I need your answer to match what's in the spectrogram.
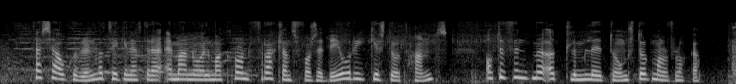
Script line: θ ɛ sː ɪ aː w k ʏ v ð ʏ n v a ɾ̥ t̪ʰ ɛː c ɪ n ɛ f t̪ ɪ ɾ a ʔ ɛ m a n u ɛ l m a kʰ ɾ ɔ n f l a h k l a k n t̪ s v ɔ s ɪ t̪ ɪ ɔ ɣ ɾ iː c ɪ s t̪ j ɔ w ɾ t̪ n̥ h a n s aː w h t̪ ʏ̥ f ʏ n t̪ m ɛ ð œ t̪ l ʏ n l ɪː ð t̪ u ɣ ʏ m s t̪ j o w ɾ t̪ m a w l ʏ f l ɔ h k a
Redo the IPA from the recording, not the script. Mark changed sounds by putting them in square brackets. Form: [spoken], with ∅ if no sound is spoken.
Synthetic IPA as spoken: θ ɛ sː ɪ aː w k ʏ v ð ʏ n v a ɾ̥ t̪ʰ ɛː c ɪ n ɛ f t̪ ɪ ɾ a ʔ ɛ m a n u ɛ l m a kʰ ɾ ɔ n f [ɾ] a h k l a [∅] n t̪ s [f] ɔ s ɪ t̪ ɪ ɔ ɣ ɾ iː c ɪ s t̪ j [o] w ɾ t̪ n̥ h a n s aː w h t̪ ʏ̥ f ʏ n t̪ m ɛ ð œ t̪ l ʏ [m] l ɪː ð t̪ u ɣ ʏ m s t̪ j o w ɾ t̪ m a w l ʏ f l ɔ h k a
